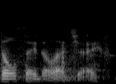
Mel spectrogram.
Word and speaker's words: dulce de leche: But I ate a lot of dulce because I ate a lot of dulce de leche. – Is that how you say it? Dulce de leche? – Yeah. Well, that's how I say it.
